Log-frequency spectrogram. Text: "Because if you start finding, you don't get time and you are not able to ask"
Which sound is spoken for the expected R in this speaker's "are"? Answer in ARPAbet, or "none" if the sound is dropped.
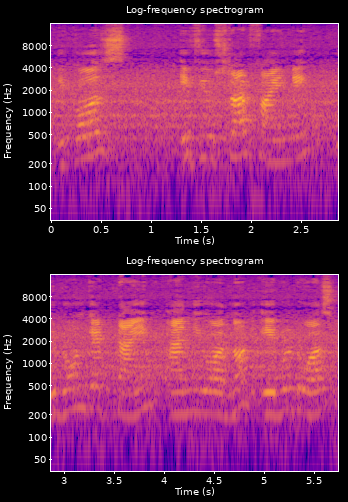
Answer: R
